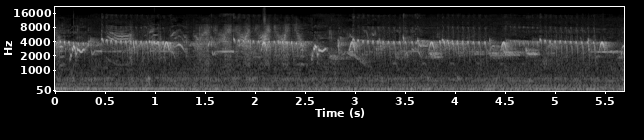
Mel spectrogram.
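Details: Ruffled prinias squabbling in a luring recording, with thin, high chattering trills and scratchy notes pouring out nonstop and several voices overlapping, against a faint constant hum.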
